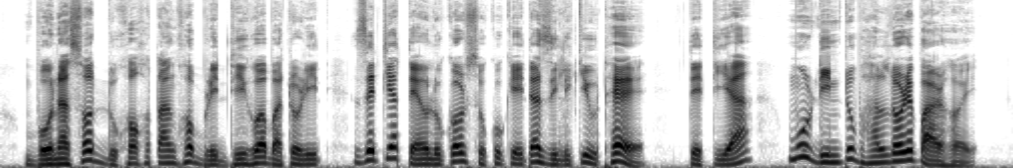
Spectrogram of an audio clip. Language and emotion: Assamese, happy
